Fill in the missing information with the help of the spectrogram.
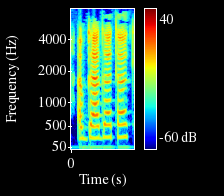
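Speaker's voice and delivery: usual speaking voice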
